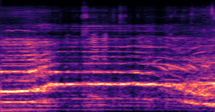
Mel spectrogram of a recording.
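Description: A woman singing live into a microphone over a sound system, holding one long note; the low backing drops away at the start and the note steps up slightly about half a second in.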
